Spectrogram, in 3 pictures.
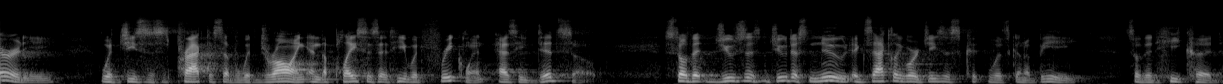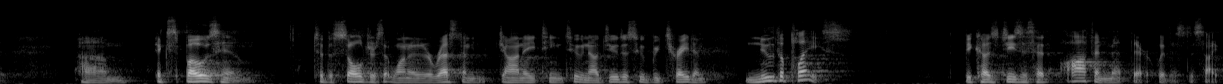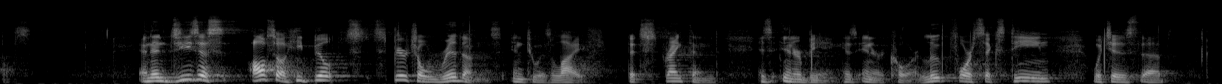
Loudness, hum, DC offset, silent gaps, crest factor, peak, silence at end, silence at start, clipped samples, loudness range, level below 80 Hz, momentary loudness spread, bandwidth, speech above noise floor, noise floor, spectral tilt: -32 LUFS; none; under 0.1%; none; 28 dB; -6 dBFS; 0.55 s; 0 s; under 0.1%; 8 LU; -72 dBFS; 17 LU; 11 kHz; 38 dB; -70 dBFS; -5.5 dB/octave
